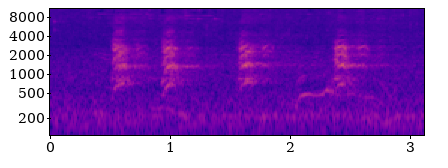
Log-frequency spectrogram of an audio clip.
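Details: Dogs playing at a dog park: four sharp, bright barks spaced about half a second apart, each a short burst with a clear tonal core, over a low murmur of background noise.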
